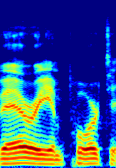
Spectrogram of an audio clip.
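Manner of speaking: expressionless, flat, level deadpan delivery. Voicing two characters who look at the camera: deadpan. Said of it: "a deadpan way".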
